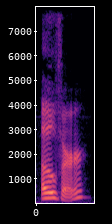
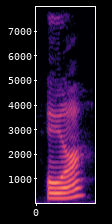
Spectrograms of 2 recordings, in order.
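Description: First: The word is said with two full syllables. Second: The word is squeezed into one syllable.

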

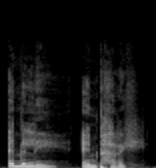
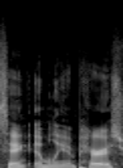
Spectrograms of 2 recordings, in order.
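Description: First: Paris ends in an ee sound, rhyming. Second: Paris ends in an s sound, not rhyming. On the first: The speaker calls it right. "it's actually Emily in Paris ... they wanted it to rhyme" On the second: The speaker calls it wrong. "we've all been saying Emily in Paris wrong"

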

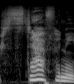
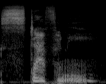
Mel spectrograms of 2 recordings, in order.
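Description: First: The name is said loudest of all. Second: The name is said somewhat louder.

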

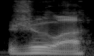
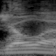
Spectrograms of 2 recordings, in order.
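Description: First: The name begins with a J sound. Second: The name begins with a Y sound. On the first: The speaker calls it wrong. "they always said Jula" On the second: The speaker calls it right. "I heard Yola and I was like, well, this can't be right. And then obviously it was"

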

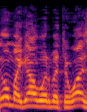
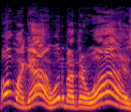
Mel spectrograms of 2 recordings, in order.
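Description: First: It is said in a plain, natural voice. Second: It is said in a put-on announcer voice. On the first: The shock sounds genuine. The speaker calls it right. "It's one thing saying" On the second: The shock sounds performed and fake. The speaker calls it wrong. "Another thing, ... the fake-sounding announcer voice"

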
